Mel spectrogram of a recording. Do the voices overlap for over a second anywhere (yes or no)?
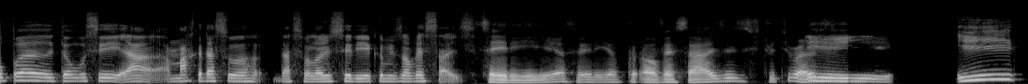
no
